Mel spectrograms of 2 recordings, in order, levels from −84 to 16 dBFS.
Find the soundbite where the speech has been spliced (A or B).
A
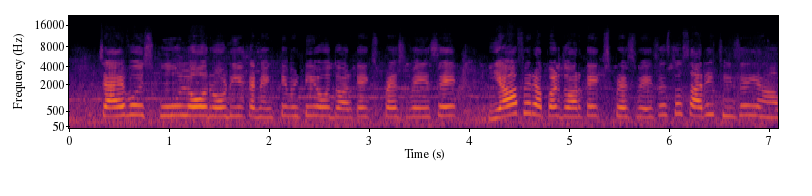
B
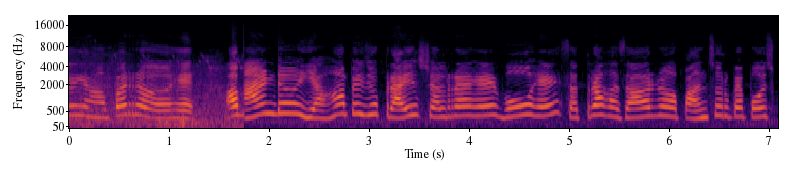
B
